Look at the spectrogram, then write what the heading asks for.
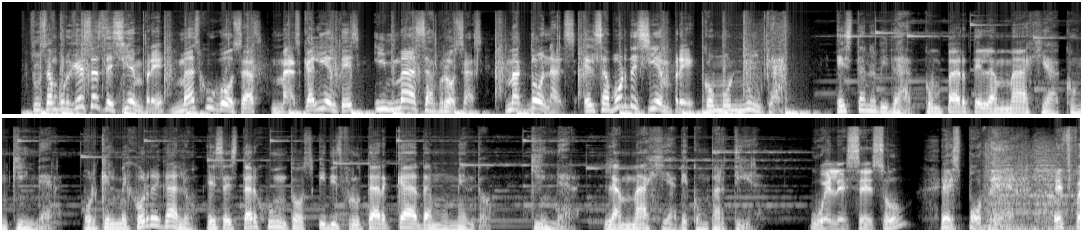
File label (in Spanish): espanol neutro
